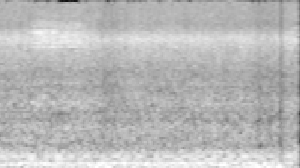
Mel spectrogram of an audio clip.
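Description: Steady low mechanical hum with a constant drone, heard from inside a stopped car's cabin.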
